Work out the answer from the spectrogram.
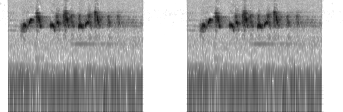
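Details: Australian reed warbler, endemic to Australia and found in reeds. A dense, chattering phrase of rapid, varied notes is given twice, with a short pause between the two.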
